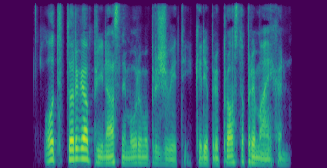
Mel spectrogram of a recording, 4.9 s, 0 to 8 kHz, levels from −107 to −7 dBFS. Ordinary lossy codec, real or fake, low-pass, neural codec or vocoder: none; fake; 7.2 kHz; codec, 16 kHz, 2 kbps, X-Codec, WavLM features, trained on Multilingual LibriSpeech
